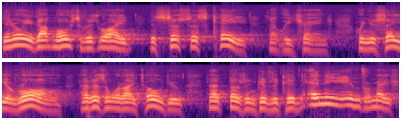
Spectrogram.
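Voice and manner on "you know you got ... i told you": plain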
